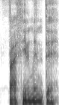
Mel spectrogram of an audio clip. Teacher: But because fácil has an accent, then the adverb maintains the same pronunciation. Well, not the same pronunciation, but the stress is still on that A, on that first A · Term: sobre esdrújula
